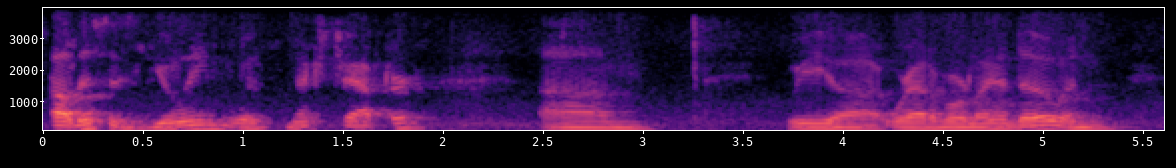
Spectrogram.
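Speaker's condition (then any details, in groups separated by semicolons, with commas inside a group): No condition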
